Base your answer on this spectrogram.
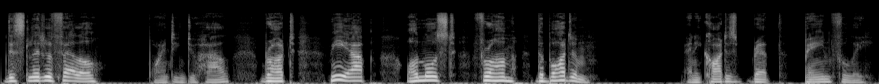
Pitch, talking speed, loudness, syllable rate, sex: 135 Hz, 90 wpm, -19 LUFS, 4.6 syllables/s, male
